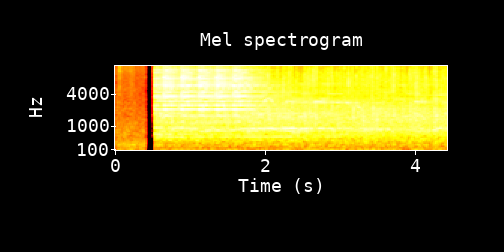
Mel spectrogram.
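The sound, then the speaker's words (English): A sustained electronic stock exchange opening bell, rung by Hippo Home Insurance at the US market open, rings with steady tonal lines while loud, continuous applause and cheering fill the space, beginning abruptly after a brief silence and holding strong throughout. “Welcome back to First Move and Hippo Home Insurance ringing the opening bell this morning.”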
